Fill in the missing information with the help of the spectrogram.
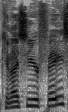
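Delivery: high, sweet mock girlfriend voice; high falsetto girly greeting. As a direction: pitch way up to play the lady friend. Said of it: "and, like".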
